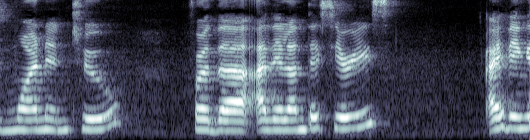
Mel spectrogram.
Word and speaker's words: Adelante: I'll first say it like the anglicized way and then I'll say it, you know, the Spanish way. It's called Adelante. Okay. The book is called Adelante. Adelante Uno Unoidos.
